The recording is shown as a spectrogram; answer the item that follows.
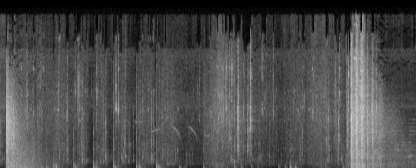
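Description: A light machine gun in Rainbow Six Siege fires a rapid series of sharp cracks close by, with a heavy final blast near the end amid game ambience.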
